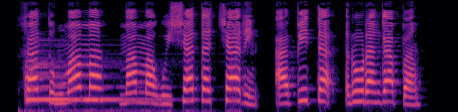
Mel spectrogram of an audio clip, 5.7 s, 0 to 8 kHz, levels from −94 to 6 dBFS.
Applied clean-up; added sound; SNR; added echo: neural mask model RNNoise.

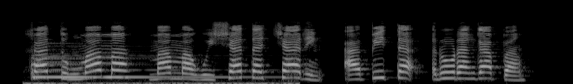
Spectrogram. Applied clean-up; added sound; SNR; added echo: none; Gong; 5 dB; none.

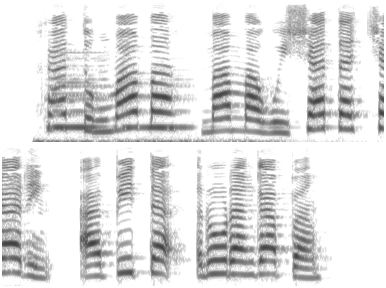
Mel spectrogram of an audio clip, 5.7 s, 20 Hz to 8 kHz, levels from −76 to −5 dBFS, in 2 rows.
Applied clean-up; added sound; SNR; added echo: neural mask model DeepFilterNet 3.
